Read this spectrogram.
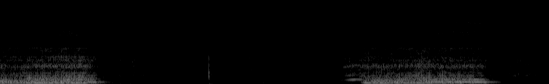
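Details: Two deep, rumbling snores, each about a second long, with a quiet pause between: ordinary snoring during sleep from someone who claims not to snore.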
